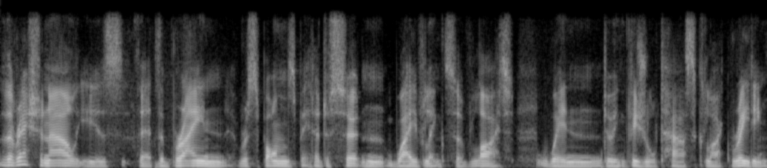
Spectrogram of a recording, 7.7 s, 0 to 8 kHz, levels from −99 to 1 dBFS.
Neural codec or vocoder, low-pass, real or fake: none; 7.2 kHz; real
